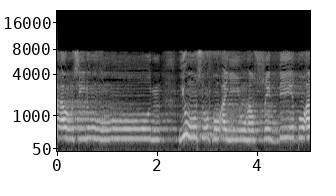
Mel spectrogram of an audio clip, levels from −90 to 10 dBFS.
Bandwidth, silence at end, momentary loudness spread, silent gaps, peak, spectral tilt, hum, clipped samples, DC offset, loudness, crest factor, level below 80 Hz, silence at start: 8 kHz; 0 s; 6 LU; none; -2 dBFS; -1.5 dB/octave; none; under 0.1%; under 0.1%; -20 LUFS; 16 dB; -64 dBFS; 0 s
